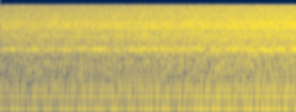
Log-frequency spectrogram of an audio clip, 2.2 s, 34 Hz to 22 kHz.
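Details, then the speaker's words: 1998 Jaguar XJ8 Vanden Plas after throttle body cleaning to cure stalling: smooth, even idle with a constant hum and light hiss, no stumbling or hunting, a normal idle. "all right there you go and you have a much happier motor now"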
